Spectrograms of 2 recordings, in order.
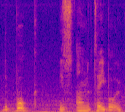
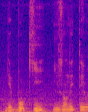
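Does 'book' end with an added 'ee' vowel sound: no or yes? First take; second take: no; yes. First: 'Book' ends cleanly on the k sound. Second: An extra 'ee' vowel is added after 'book'. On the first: The speaker calls it right. "A palavra book não leva i no final" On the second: The speaker calls it wrong. "não"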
